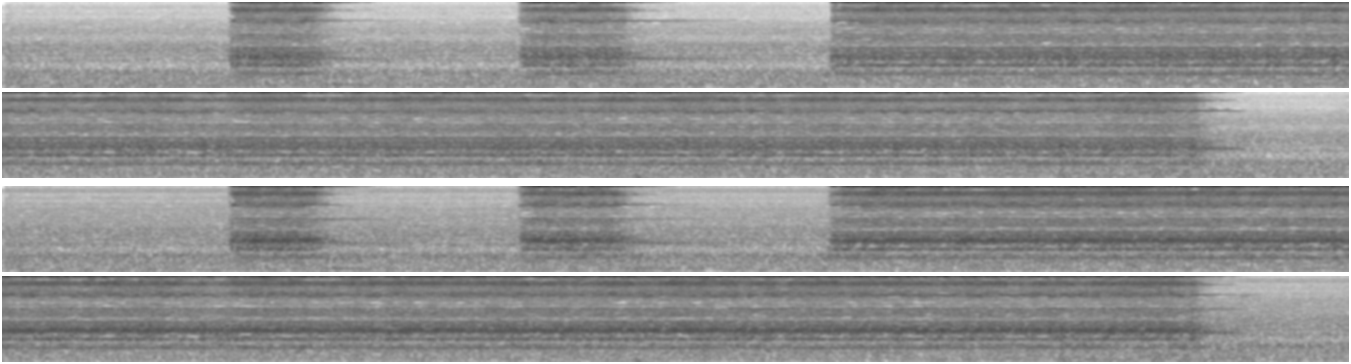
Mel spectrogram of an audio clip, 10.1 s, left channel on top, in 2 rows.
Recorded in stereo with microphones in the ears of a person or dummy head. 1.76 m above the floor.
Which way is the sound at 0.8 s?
10° right (ahead or behind).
